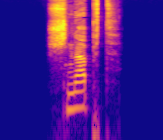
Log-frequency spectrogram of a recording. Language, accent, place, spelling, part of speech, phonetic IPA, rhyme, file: German, Germany, Berlin, schnappt, verb, [ʃnapt], -apt, De-schnappt.ogg
- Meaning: inflection of schnappen: 1. third-person singular present 2. second-person plural present 3. plural imperative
